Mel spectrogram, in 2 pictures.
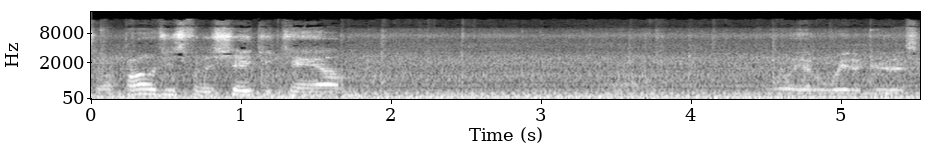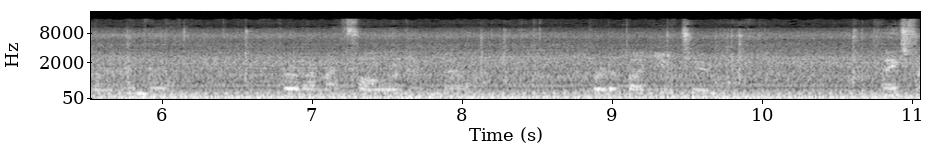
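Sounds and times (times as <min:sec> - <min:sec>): tractor diesel engine drone: 0:00.0 - 0:11.0.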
